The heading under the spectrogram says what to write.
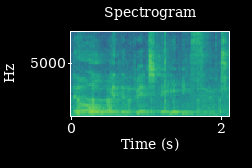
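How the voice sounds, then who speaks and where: A woman's voice: low-pitched, wildly swooping pitch, measured pace, full character voice. Echoey radio comedy, dithering older landlady. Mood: chatty, admiring. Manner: dithering, rambling, easily sidetracked. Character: scatterbrained, absent-minded older landlady, kindly and chatty. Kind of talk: vintage radio comedy acting before a laughing audience. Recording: echoey old radio stage recording, faint noise.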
